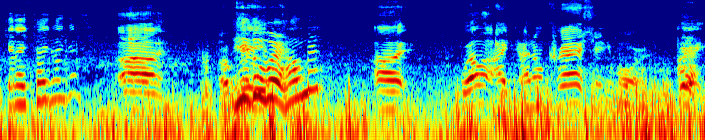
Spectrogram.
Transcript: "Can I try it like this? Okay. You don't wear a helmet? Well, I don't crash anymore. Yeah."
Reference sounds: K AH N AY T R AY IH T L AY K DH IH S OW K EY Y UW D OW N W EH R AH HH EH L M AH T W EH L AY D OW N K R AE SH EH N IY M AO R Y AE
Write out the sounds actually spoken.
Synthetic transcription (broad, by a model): K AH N AY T AY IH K L AY K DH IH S OW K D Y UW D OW W EH R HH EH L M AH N W EH L AY D OW N K R AE SH EH N IY M AO R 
